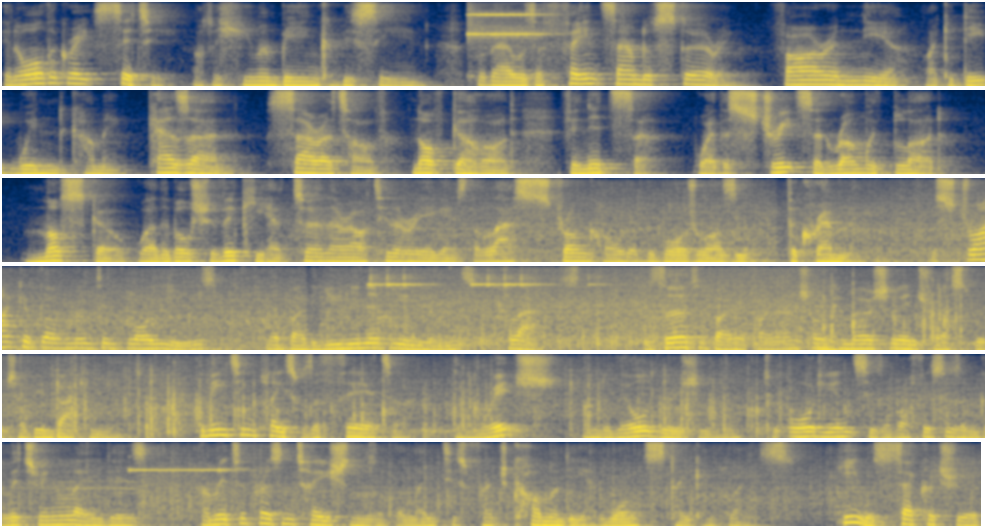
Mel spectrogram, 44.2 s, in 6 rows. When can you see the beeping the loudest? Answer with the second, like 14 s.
4 s.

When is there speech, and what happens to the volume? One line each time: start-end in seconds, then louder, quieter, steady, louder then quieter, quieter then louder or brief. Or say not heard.
0.0-44.1 steady.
